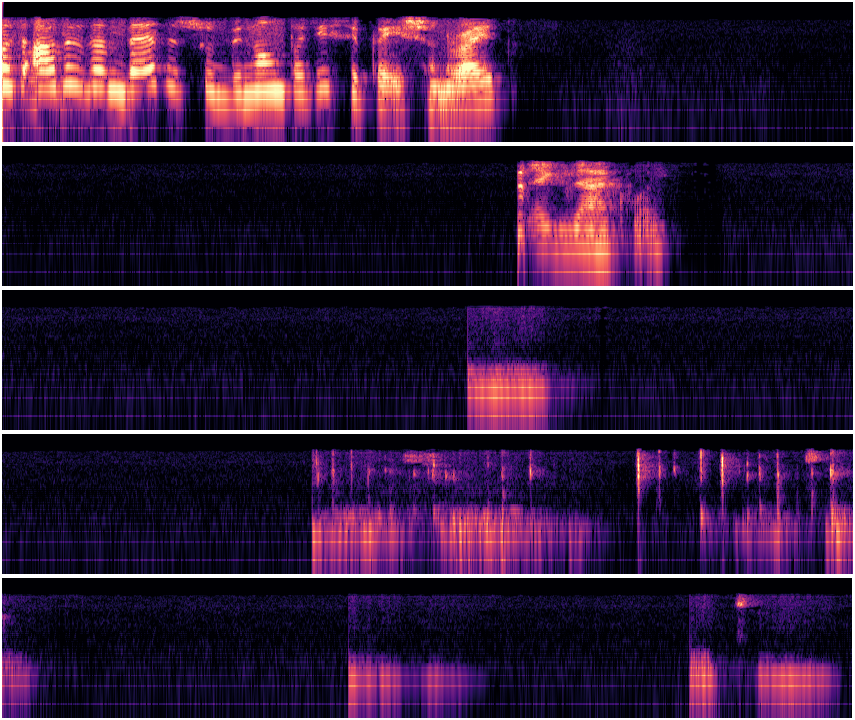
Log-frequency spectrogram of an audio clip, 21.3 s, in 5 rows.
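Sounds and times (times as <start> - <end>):
speech: 0.0 - 2.6, 6.9 - 7.7
faint computer keyboard typing: 14.3 - 17.1.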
